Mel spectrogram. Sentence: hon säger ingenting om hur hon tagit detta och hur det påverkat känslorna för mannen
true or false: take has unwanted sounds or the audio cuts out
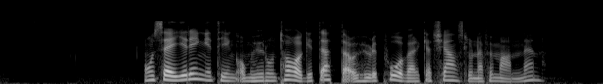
false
